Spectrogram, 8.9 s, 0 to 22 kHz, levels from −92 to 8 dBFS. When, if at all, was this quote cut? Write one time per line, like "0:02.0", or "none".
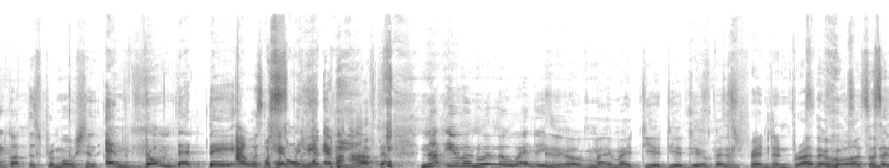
0:05.5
